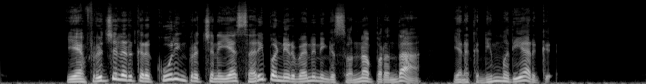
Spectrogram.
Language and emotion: Tamil, happy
